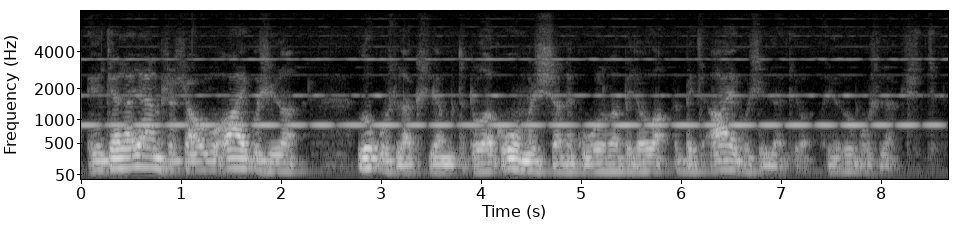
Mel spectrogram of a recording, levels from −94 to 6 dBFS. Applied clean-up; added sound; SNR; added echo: none; Glass; 10 dB; reverberation time 0.3 s.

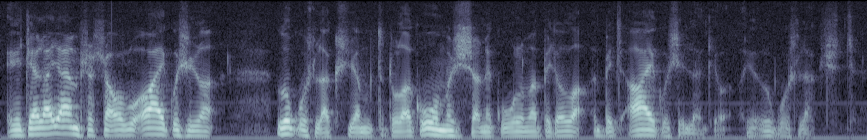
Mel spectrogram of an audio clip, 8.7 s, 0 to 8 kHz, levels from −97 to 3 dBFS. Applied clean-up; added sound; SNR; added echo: none; none; none; none.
